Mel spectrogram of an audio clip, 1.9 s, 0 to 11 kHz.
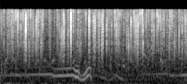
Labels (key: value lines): label: biophony, cascading saw
recorder: SoundTrap 600 or HydroMoth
